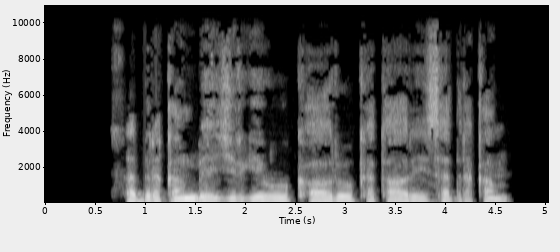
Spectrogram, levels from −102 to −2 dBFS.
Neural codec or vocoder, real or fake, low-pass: none; real; 9.9 kHz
